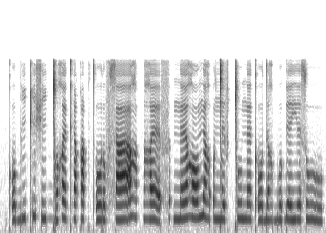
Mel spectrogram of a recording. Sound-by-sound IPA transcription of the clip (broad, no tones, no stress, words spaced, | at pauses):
kʼobikʼi ʃi ɡ͡ǀʊχɛkʰeqeq tʼoɾʊf saʁ | ʁɛf | ŋɛ ʁɔŋɛʁʔʊŋ͡ǀef ǀuŋɛ kʼodɪʁbʊ ɠejɪsu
